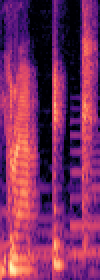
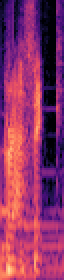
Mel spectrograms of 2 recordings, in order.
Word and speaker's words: graphic: designer itu contohnya ya jadi bukan lagi grafik karena dalam bahasa Indonesia pun tidak pakai P-nya itu tidak dilafalkan ya even in bahasa Indonesia so use that construction gunakan pelafalan seperti itu ya graphic graphic kalau bingung ya enggak Enggak usah ae-a deh, graphic aja udah ya graphic. Nah, seperti itu ya.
